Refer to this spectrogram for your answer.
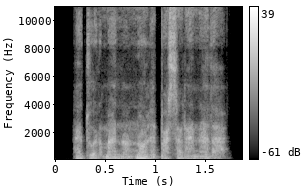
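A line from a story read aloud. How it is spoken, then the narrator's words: Whispered. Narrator (Spanish): susurré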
